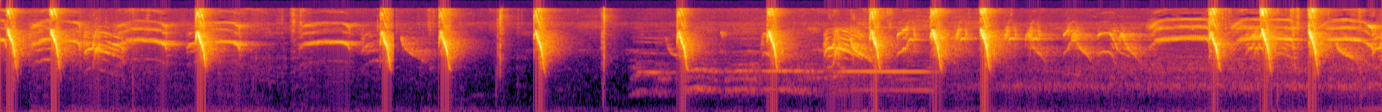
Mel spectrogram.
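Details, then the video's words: A bar-winged prinia sings in bursts said to provoke other prinias. Irregular sharp, high, falling chirps are scattered through the recording, with steady lower whistled tones running alongside in the middle. "SUARA CIBLEK PENDONGKRAK EMOSI CIBLEK LAIN IKUT EMOSI SEKETIKA"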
